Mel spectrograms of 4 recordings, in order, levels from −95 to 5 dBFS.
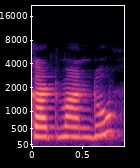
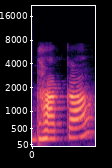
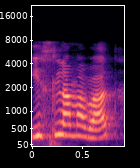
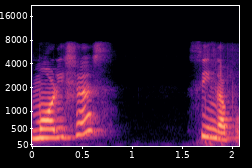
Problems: background sounds at intervals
